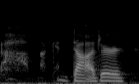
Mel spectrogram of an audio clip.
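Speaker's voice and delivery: half-whispered mock complaint; mock grumbling. Friends making fun of her vlogging, grumbled. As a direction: grumble it under your breath.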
